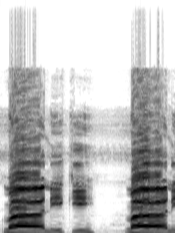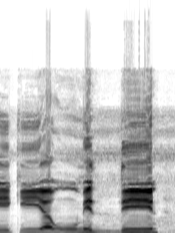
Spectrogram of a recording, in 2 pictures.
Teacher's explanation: kasrahnya juga disempurnakan, jangan sampai dibaca dengan e, tapi dia i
